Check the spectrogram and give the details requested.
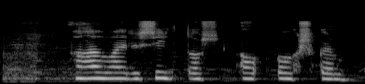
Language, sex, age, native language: Icelandic, male, 7, Icelandic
